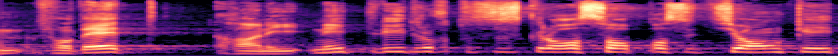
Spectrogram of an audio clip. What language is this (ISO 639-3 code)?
gsw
